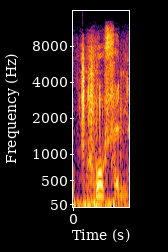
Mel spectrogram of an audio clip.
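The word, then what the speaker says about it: Coeffin: about it called Castle coffin which is spelled like coffin but with an e in it so immediately it sounds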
